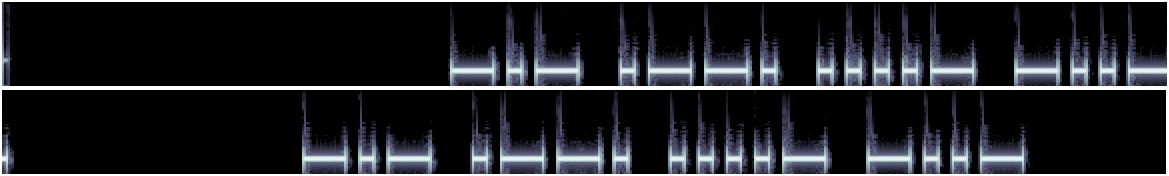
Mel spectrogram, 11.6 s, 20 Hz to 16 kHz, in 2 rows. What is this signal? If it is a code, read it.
Morse code, heard as a keyed tone, about 17 wpm, 700 Hz. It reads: KP4X KP4X
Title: DXCC-100 Call Signs - 4 Characters - Repeated 3x - 17wpm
